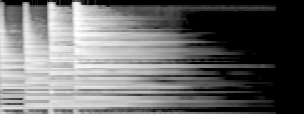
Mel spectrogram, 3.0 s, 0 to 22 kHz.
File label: Bb 5th F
